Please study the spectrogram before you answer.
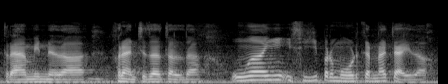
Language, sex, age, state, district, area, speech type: Dogri, male, 30-45, Jammu and Kashmir, Reasi, urban, spontaneous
